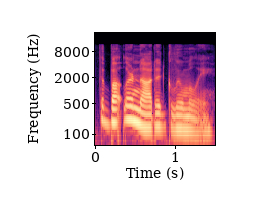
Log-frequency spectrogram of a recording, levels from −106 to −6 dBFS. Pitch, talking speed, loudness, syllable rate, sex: 155 Hz, 160 wpm, -16 LUFS, 5.8 syllables/s, female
